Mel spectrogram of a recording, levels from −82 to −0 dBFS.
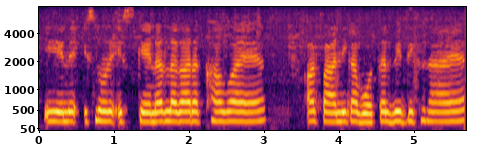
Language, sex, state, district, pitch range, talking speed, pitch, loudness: Hindi, female, Jharkhand, Deoghar, 225-235 Hz, 145 wpm, 230 Hz, -13 LUFS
